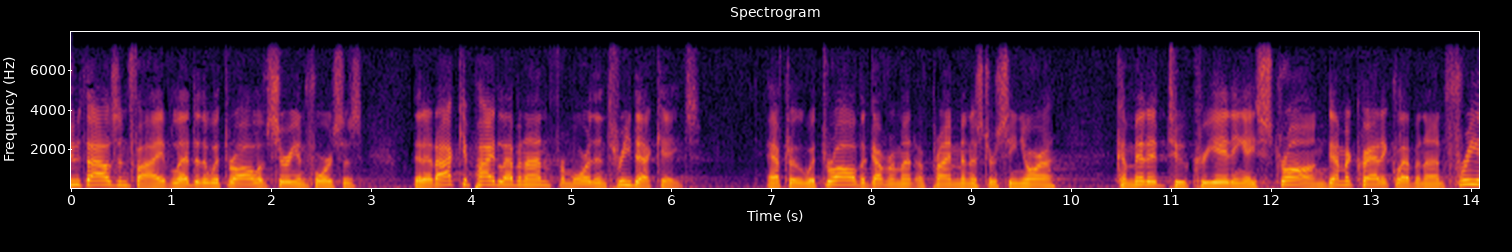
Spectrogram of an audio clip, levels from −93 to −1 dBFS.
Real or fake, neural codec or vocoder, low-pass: real; none; 7.2 kHz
